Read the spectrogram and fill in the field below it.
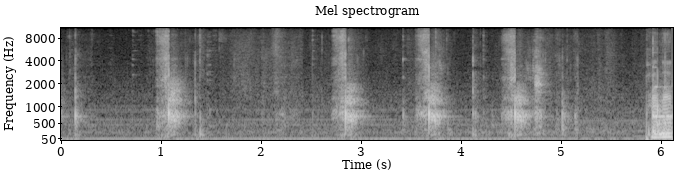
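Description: Potatoes cut into 1.5 cm cubes with a kitchen knife, five sharp chops on a board spaced about a second apart, close and clear over a quiet room, ending in a louder clatter.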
